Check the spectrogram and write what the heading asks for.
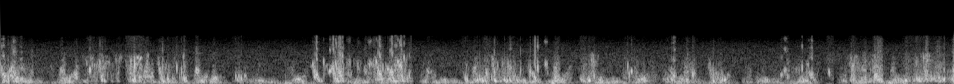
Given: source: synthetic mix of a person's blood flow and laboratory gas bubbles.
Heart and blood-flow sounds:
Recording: Doppler ultrasound of blood flow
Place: precordium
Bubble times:
0.00-0.34 s: bubbles
0.81-1.53 s: bubbles
1.55-1.91 s: bubbles
2.32-2.45 s: bubbles
3.09-4.12 s: bubbles
4.26-4.35 s: bubbles
4.62-4.71 s: bubbles
4.74-5.24 s: bubbles
5.27-5.62 s: bubbles
5.79-6.00 s: bubbles
6.24-6.36 s: bubbles
6.65-6.79 s: bubbles
6.83-6.97 s: bubbles
7.08-7.25 s: bubbles
7.79-7.92 s: bubbles
7.96-8.20 s: bubbles
8.26-8.34 s: bubbles
8.47-8.86 s: bubbles
9.02-9.54 s: bubbles
From the record:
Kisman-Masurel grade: 343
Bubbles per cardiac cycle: rolling drumbeat, 9 or more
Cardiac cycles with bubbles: 100%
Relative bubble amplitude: loud (0.450 to 0.775)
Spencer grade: 3 (all of the cardiac periods contain showers or single bubble signals, but not dominating or overriding the cardiac motion signals)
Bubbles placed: anywhere in the cardiac cycle

